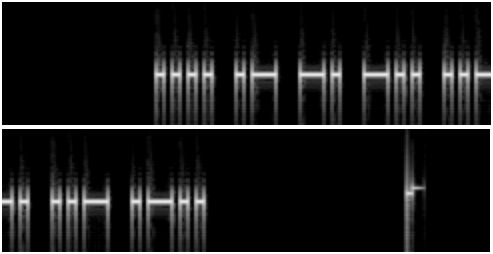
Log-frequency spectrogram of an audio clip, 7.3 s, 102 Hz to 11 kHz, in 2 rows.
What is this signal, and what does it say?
Morse code, heard as a keyed tone, about 20 wpm, 700 Hz. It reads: HANDFUL
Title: 7 Letter Words - First 3 Letters Given - 20wpm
